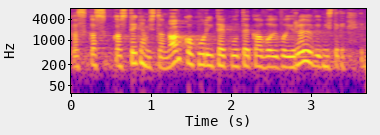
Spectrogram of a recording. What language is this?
Estonian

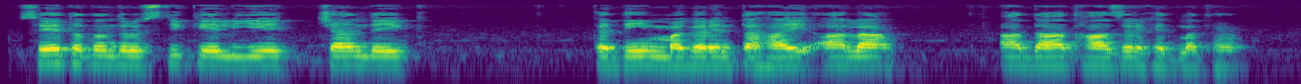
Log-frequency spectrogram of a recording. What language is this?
Urdu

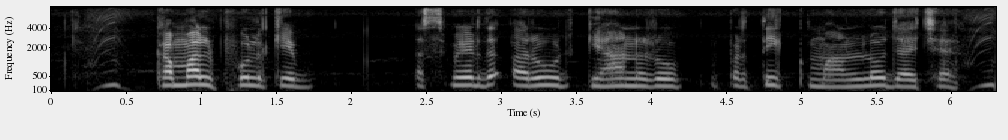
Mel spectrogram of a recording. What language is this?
Maithili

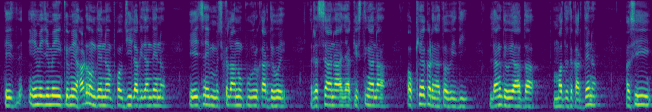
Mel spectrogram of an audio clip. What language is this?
Punjabi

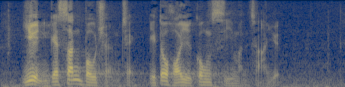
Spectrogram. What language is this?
Cantonese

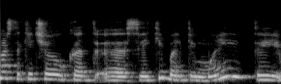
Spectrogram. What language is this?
Lithuanian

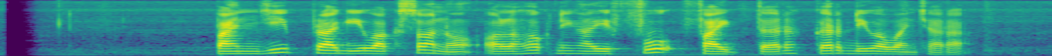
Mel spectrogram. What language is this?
Sundanese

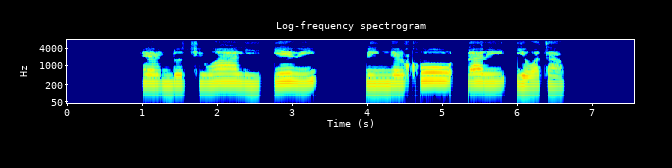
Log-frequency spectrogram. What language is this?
Adamawa Fulfulde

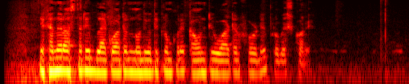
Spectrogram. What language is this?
Bangla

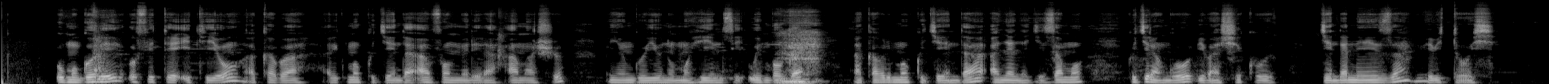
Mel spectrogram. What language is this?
Kinyarwanda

